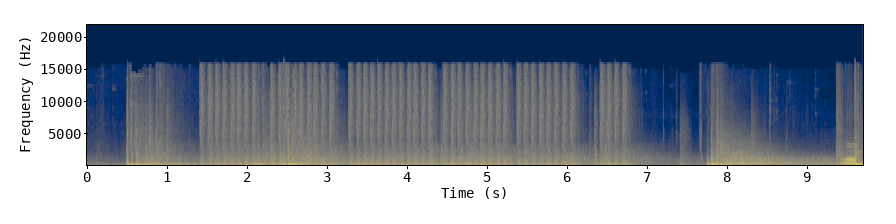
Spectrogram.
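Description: Gunfire in the Gates of Hell game, with a 122mm mortar among it: dense bursts of rapid machine-gun fire with heavy, booming impacts, loud and near, pausing briefly and then resuming.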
